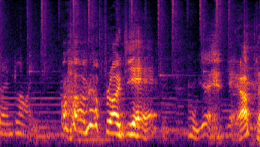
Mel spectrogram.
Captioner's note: laughing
